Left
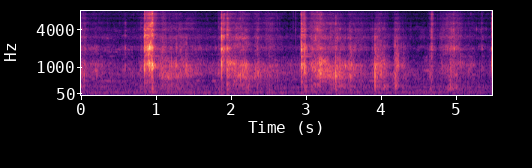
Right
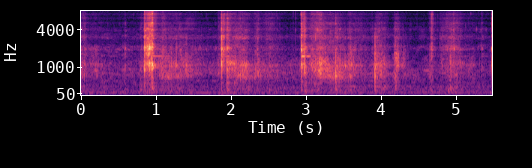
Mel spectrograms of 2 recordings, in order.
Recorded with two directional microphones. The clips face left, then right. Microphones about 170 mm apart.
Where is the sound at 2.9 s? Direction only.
15° left (ahead or behind).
